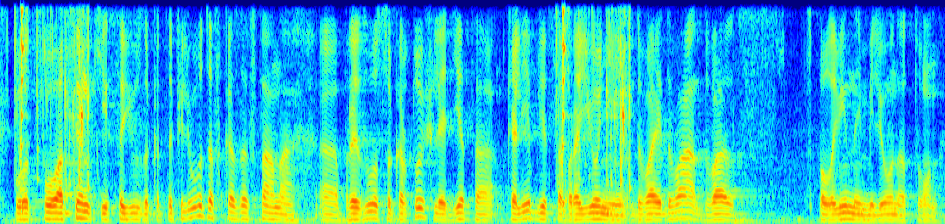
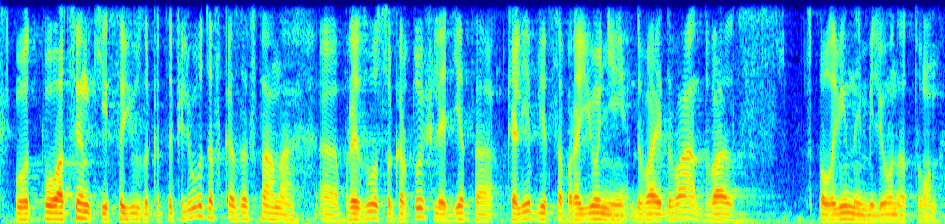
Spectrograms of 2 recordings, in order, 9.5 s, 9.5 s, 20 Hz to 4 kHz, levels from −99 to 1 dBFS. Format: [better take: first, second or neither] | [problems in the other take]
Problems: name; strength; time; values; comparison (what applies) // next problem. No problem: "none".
second | background sound (Water / Splash, splatter); 10 dB below the speech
